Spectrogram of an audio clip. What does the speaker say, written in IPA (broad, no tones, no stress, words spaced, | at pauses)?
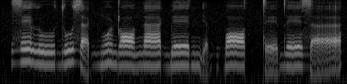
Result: ze lu duzæ̰ ɡ͡bũɖɒː næːɡ͡beːdnʲæ̰b ɡ͡bɒːtːḛd̪eː zæ̰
